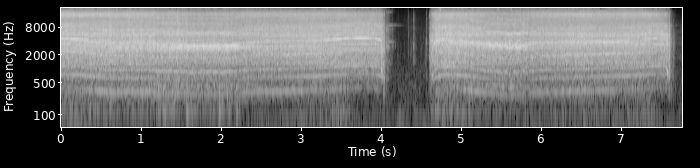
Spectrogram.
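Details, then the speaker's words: DeWalt DCD710 12V two-speed drill/driver on 2.0Ah battery, first speed, dull used 9 mm brad point bit in wood: high whine sags and drops in pitch under load, then recovers; struggling but gets through, underpowered for big bits. "can hear it is struggling but it will do it so if you're doing bits like this just buy 18 volt drill"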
